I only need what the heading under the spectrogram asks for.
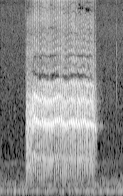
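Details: Happy pet cockatiel giving a single steady, slightly wavering nasal note lasting about a second and a half, with quiet before and after.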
